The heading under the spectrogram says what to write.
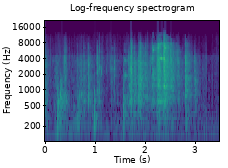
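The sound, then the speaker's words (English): A sheriff unlocks and swings open a metal jail cell door: a run of rattling mechanical clanks and clicks, building to a louder grinding scrape midway, then a few fading knocks. No one speaks. “Open the shell door, Sheriff.”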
